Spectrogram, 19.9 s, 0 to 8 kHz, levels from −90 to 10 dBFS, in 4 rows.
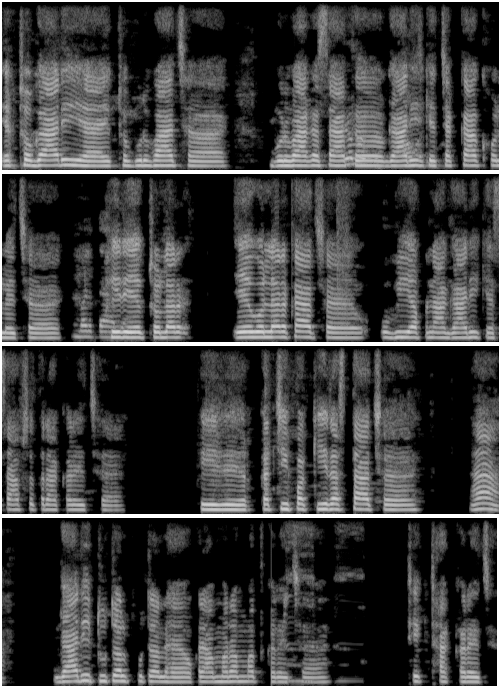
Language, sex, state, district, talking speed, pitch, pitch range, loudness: Maithili, female, Bihar, Samastipur, 140 wpm, 235 Hz, 225-245 Hz, -17 LUFS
